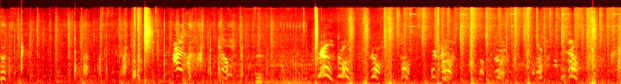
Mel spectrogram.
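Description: Staged fight: several people yelling and grunting in short bursts as they trade blows, with sharp hits of punches and kicks landing among the shouts, the hardest about eight and nine seconds in.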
